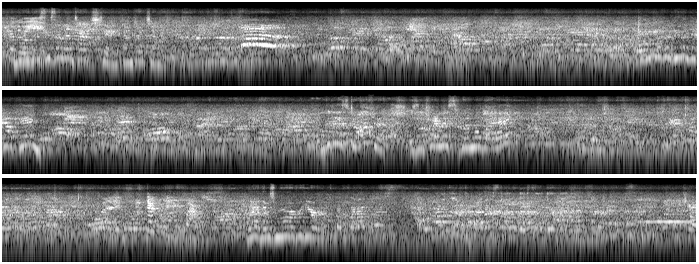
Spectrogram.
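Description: A crowd of adults and children chatters nearby in an echoing indoor hall.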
